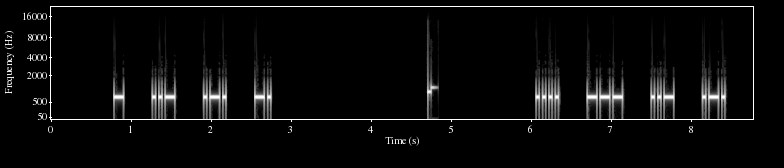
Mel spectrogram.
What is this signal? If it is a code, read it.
Morse code, heard as a keyed tone, about 30 wpm, spaced as for 17 wpm, 700 Hz. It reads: TURN HOUR
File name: Lesson 17f - Letter u - Words 30wpm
